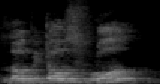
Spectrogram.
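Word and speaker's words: L'Hôpital's rule: Is it L'Hopital's rule? Yes, but don't pronounce the L'Hopital's rule as the Hospital's rule, or the L'Hospital's rule.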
